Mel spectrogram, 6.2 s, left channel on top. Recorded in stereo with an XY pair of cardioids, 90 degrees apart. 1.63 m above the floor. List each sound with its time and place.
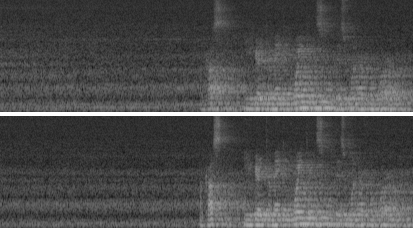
3.0 s a man speaking: 70° right, 1.1 m; by 5.9 s 20° right, 4 m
